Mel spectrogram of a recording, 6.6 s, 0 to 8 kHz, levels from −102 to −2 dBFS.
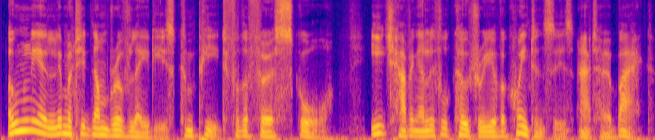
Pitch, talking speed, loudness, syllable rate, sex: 110 Hz, 190 wpm, -18 LUFS, 6.0 syllables/s, male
